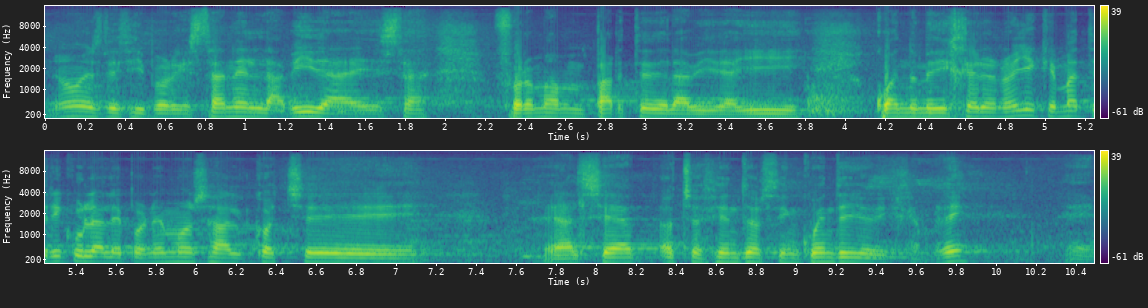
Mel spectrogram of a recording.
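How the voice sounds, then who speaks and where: A man's voice: mid-range voice, a little mellow. A man from Spain, a film director answering questions at a press conference, telling anecdotes in a reflective way with frequent tag questions. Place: festival press room. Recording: long hall reverb.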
